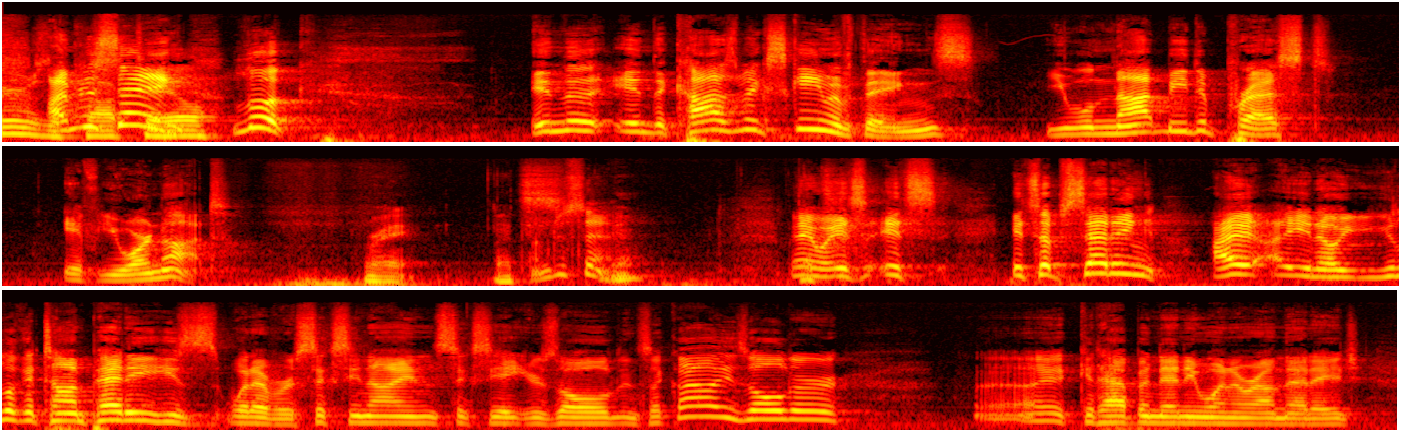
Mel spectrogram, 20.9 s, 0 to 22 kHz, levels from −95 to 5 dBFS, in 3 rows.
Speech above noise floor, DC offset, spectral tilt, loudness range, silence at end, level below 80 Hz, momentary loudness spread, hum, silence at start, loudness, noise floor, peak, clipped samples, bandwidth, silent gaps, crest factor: 38 dB; under 0.1%; -3.5 dB/octave; 8 LU; 0.2 s; -48 dBFS; 16 LU; none; 0 s; -24 LUFS; -62 dBFS; -2 dBFS; under 0.1%; 16 kHz; none; 22 dB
